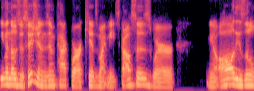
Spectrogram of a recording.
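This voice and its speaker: A man talks at a medium pitch with ordinary pitch variation, in a normal speaking voice. The background is quiet. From Chile (missionary kid), moved to US at 17. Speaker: podcast host, marriage and family counselor. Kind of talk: casual interview conversation.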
